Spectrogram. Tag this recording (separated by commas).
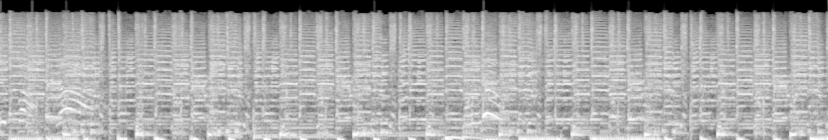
Music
